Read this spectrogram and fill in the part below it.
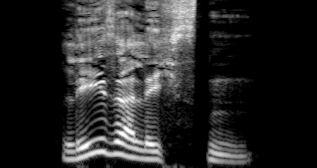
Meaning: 1. superlative degree of leserlich 2. inflection of leserlich: strong genitive masculine/neuter singular superlative degree
- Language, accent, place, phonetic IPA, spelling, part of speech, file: German, Germany, Berlin, [ˈleːzɐlɪçstn̩], leserlichsten, adjective, De-leserlichsten.ogg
